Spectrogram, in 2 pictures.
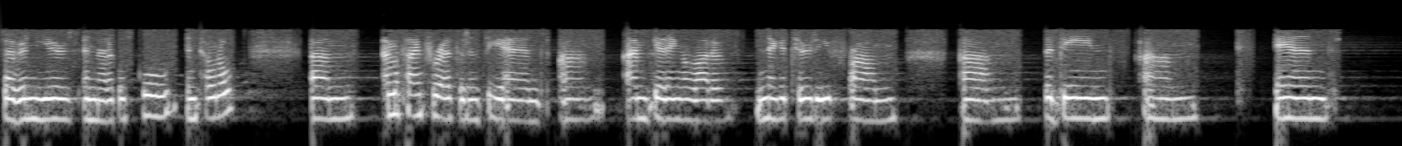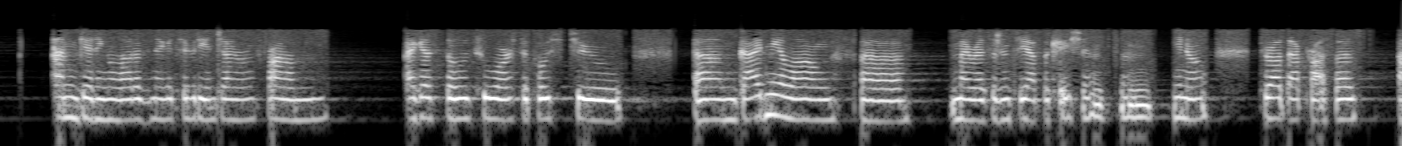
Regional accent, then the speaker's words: New York, United States; I'm from New York, the Bronx.

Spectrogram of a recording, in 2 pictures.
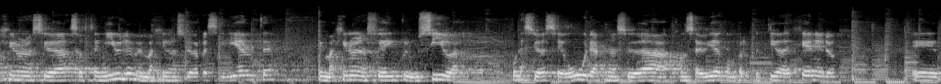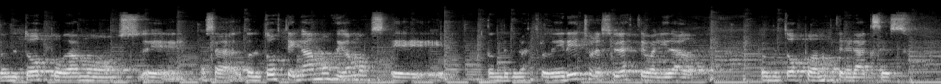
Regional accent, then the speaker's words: La Rioja, Argentina; also born or lived in Córdoba; me encontré de nuevo en la provincia de La Rioja. Yo soy riojana cordobesa, digamos.

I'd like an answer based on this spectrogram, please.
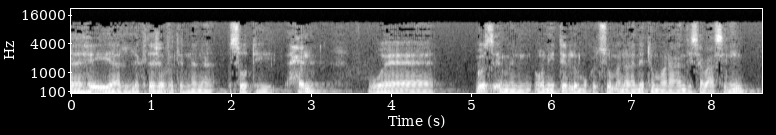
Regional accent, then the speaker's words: Tanta, Gharbia, Egypt; والحضرة عندنا في طنطا شيء كان وما زال من متلازمات الحياة لبعض الناس

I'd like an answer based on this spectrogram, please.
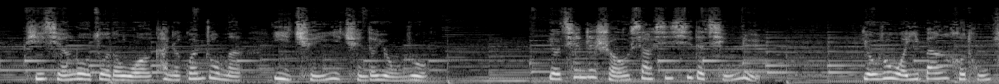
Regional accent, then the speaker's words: Suzhou, Jiangsu, China; 来自苏州，我在南京大学，距离我的家乡217公里。

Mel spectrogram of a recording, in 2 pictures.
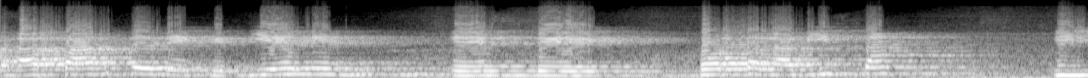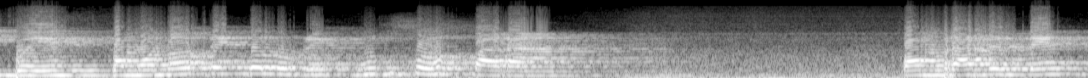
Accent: San Diego de la Unión, Guanajuato, Mexico; vengo del municipio de San Diego de la Unión

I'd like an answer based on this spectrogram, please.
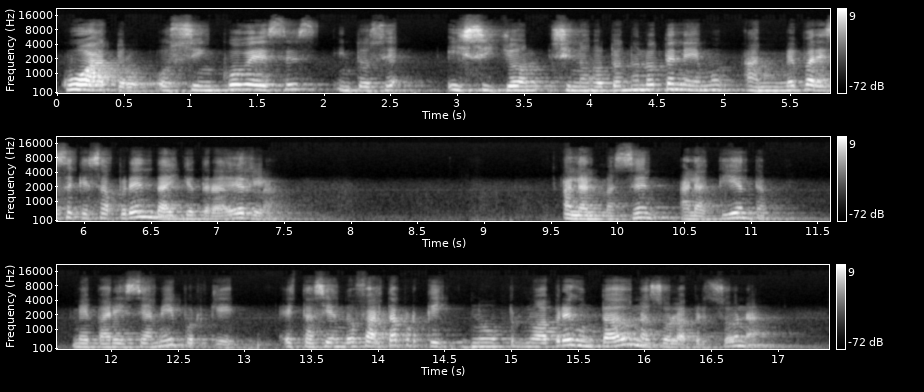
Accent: Colombia; Yo no tengo por qué decir que soy venezolana, porque no soy venezolana, soy colombiana.

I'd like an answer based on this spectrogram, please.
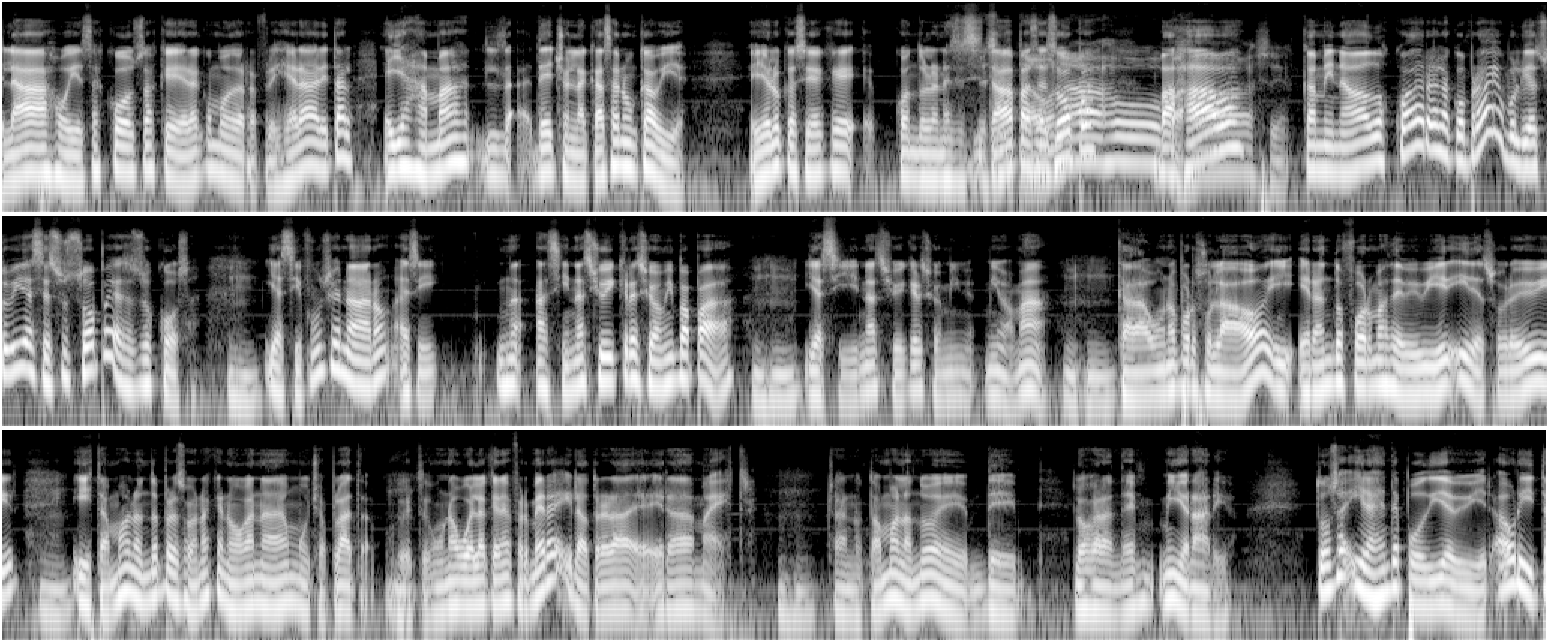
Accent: Coche, Capital District, Venezuela; yo soy de Coche y tengo mis dos abuelas, una vivía arriba y otra vive abajo, en el mismo coche.

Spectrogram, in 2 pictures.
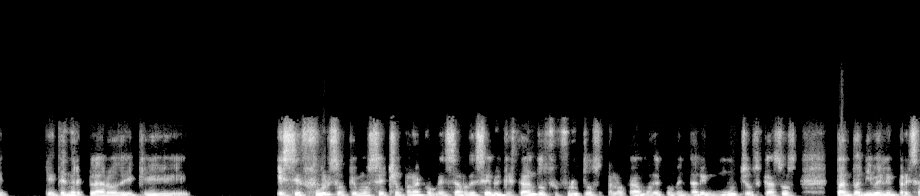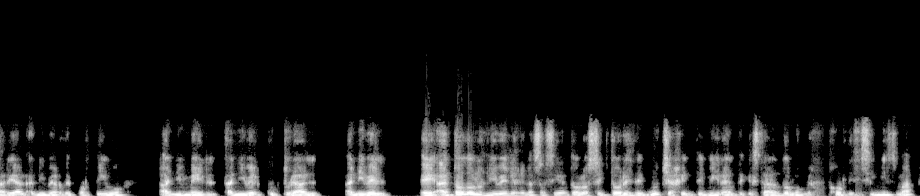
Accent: Peru; Yo soy peruano, soy latinoamericano y por lo tanto eso no se olvidará nunca, es imposible. Pero también tenemos que ser conscientes que hoy vivimos aquí

